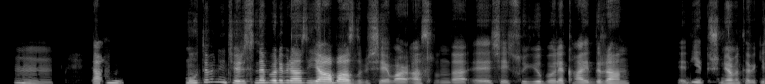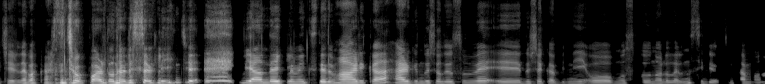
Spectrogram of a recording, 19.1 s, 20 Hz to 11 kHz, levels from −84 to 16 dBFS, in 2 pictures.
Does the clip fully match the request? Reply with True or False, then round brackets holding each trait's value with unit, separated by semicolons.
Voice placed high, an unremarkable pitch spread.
True (205 Hz; 4.7 semitones)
